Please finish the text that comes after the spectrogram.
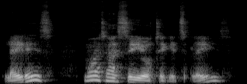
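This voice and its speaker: A man's voice: medium pitch, wildly swooping pitch, moderate pace, gravelly, mellow, pitched above the performer's own voice. A man voicing a stocky, cheerful mechanical porter in a storybook, formal, proud and eager to please. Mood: politely eager. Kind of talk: storybook character voice.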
